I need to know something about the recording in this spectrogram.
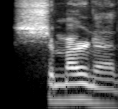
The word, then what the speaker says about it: Smyrna: Smyrna, that's how you pronounce it too.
